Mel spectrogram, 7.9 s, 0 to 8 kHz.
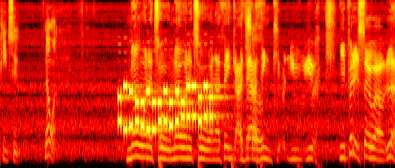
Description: DTMF, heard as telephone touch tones, dialled by machine, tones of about 60 ms, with speech in English. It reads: 8A674317949*DD8D0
